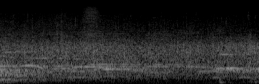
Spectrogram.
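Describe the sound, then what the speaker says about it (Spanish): A church congregation applauds, a steady wash of many hands clapping at moderate, fairly distant level throughout, with no talk over it. "Dale un aplauso de victoria al Señor."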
